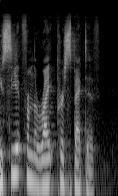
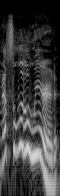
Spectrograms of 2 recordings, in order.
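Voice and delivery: mock incredulous; 10 semitones higher than usual. Listener's mock incredulous reaction.

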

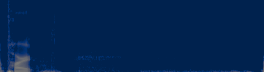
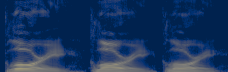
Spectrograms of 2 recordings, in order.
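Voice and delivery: shouted acclamation, each word falling from high; ringing shout, each word swooping down; loud angelic cry; 5 semitones higher, 14 dB louder, slower than usual. Acted. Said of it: "they're screaming so the walls shake".

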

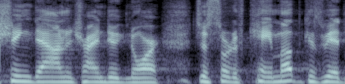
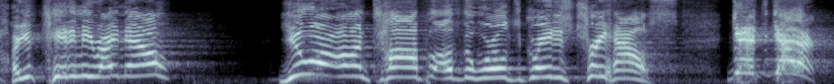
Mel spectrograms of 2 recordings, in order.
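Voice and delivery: much higher, loud exasperated yell; furious shout; 13 semitones higher, 7 dB louder than usual. Retold or imitated. Dad losing it at kids on the treehouse, furious shout.

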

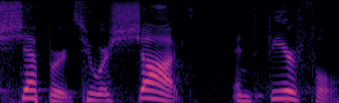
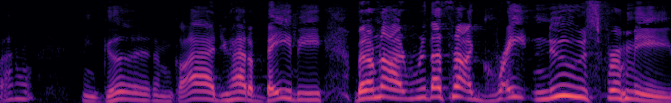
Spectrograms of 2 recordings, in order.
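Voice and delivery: usual speaking voice

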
